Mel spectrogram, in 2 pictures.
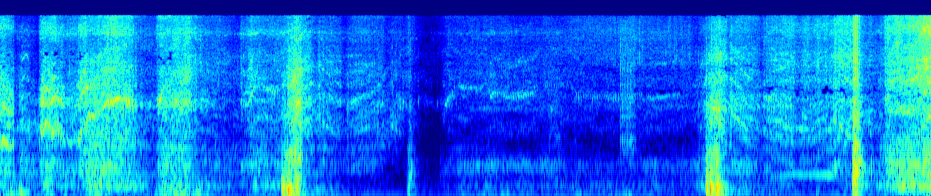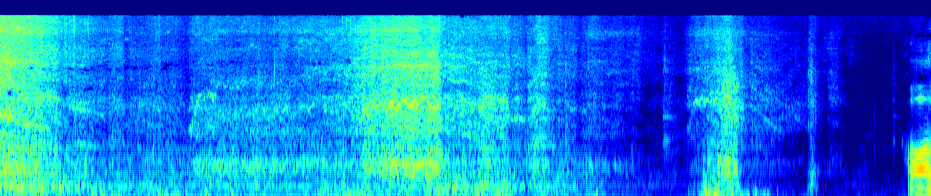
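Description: A Hobao Hyper VSE RC car runs in bursts on tyre test, its motor squealing and whining with sharp spikes of tyre and chassis noise, loud at moments, amid some background voices.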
